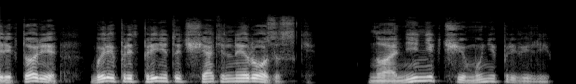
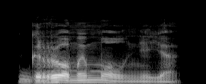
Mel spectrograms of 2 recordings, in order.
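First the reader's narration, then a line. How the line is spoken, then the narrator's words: Grumbling. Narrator (Russian): проворчал Люпен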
